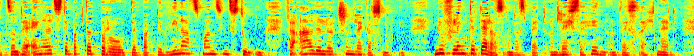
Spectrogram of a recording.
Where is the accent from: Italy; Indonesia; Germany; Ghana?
Germany; Cloppenburg, Lower Saxony; Aber geboren bin ich in Kloppenburg und da bin ich auch in die Schule gegangen. Und da sprach man doch sehr oft noch Plattdeutsch.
